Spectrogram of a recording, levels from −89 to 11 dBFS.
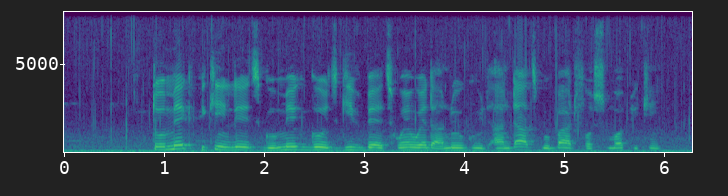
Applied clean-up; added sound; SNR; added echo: none; Rain; 12 dB; none.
